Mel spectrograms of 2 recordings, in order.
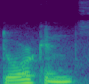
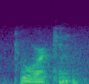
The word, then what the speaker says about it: Dworkin: relation to legal scholar dorkin's Dworkin that's how to pronounce their model his model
